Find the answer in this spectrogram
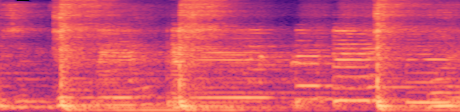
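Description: Live rock band playing an instrumental passage, electric guitar prominent over bass and drums, with sharp drum hits.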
